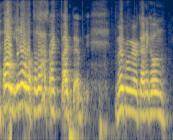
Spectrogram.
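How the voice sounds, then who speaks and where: Irish man with a creaky, gravelly voice. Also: high-pitched, darkish tone. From Ireland. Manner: halting, repeats phrases and explains words. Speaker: podcast co-host. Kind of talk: casual bilingual chat with on-the-fly translation.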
